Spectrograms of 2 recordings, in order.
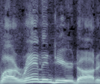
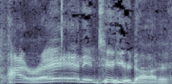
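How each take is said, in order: First: Said in the usual way. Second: "ran" stretched long and pitched up; stress on "ran". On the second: Retold or imitated. Pastor correcting the dad's misunderstanding, long emphatic "ran". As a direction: lean hard on "ran", drawing it out.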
